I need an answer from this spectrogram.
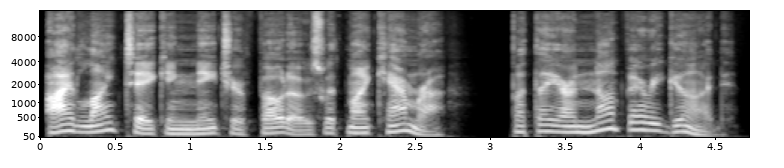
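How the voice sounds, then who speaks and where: Lively, friendly acted man in lesson dialogue. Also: mid-range voice, moderate pace, no echo, studio quality, close to an everyday voice. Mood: friendly, measured. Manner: careful, clearly separated short sentences. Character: friendly man chatting about a shared hobby. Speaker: language lesson dialogue speaker.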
